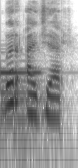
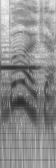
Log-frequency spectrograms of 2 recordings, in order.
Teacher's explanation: bunyi R didisimilasikan dengan bunyi L sehingga menjadi kata belajar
